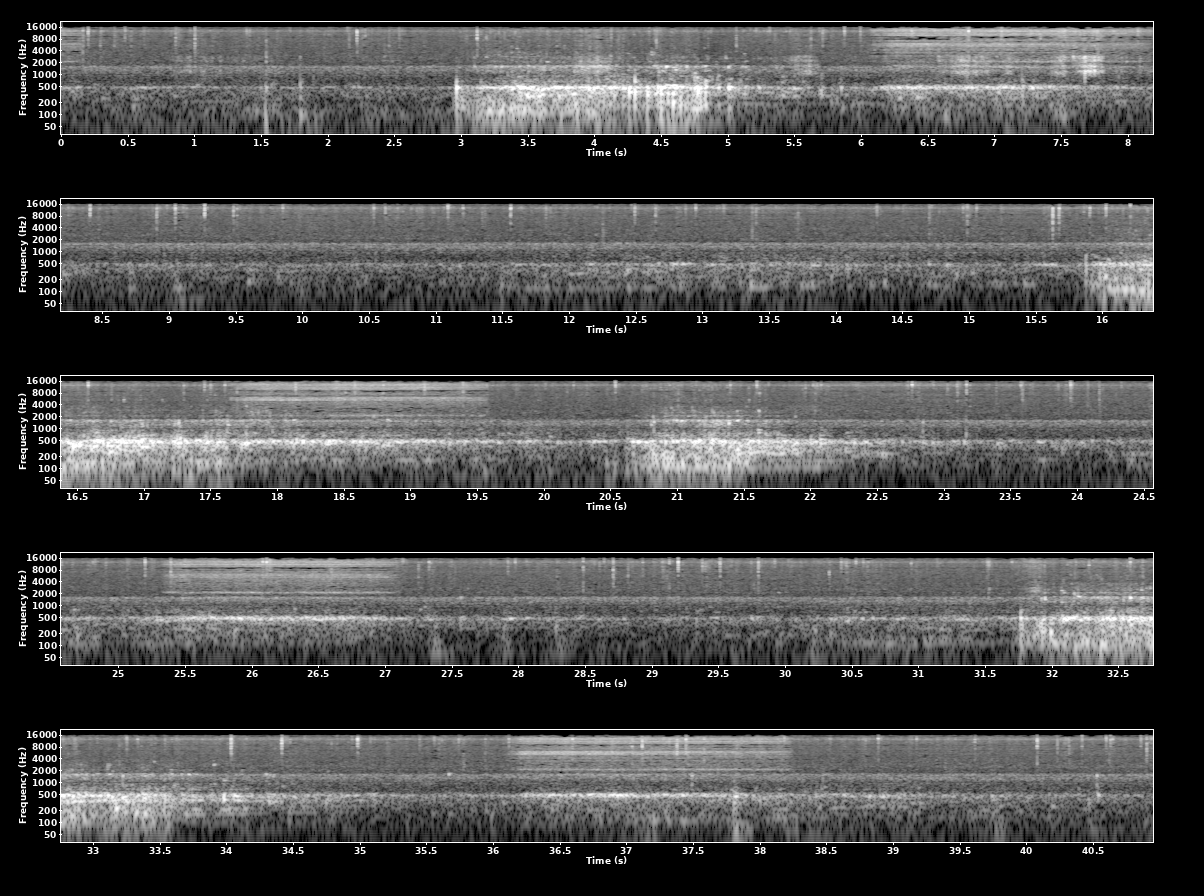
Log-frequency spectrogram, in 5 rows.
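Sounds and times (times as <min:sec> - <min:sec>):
regulator bubbling exhales: 0:02.9 - 0:08.2, 0:15.9 - 0:19.7, 0:20.5 - 0:22.7, 0:31.7 - 0:34.6
hissing regulator inhale: 0:05.4 - 0:08.3, 0:16.0 - 0:19.9, 0:25.2 - 0:27.3, 0:36.0 - 0:38.5.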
